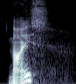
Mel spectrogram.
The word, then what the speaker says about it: Niasse: Men, Nisse, Nisse til Everton, eller Niasse, eller hvordan den udtales? Nice. Nice.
